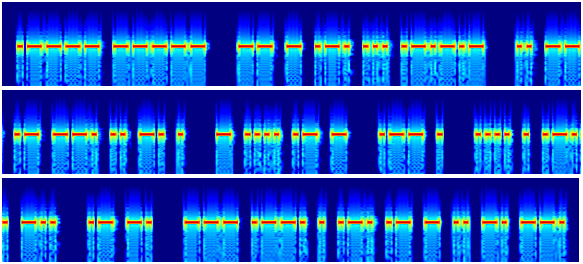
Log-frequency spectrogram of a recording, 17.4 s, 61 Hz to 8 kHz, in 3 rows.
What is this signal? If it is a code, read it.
Morse code, heard as a keyed tone, about 26 wpm, 610 Hz. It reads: 10 MTRS. IMAGINE THAT WE HELD AN OPERATING
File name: 2012-01-mp3 / n14-FUN WITH NUMBERS-25wpm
